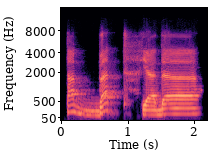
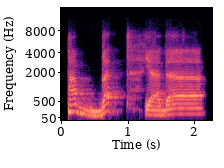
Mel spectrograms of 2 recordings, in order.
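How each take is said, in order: The two takes are said the same way.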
